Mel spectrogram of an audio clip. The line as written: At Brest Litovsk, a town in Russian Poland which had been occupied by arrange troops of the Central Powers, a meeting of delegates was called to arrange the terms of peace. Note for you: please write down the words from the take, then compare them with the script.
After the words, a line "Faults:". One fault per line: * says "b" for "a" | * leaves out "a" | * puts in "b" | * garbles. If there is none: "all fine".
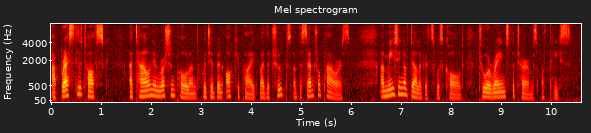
At Brest Litovsk, a town in Russian Poland which had been occupied by the troops of the Central Powers, a meeting of delegates was called to arrange the terms of peace.
Faults:
* says "the" for "arrange"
